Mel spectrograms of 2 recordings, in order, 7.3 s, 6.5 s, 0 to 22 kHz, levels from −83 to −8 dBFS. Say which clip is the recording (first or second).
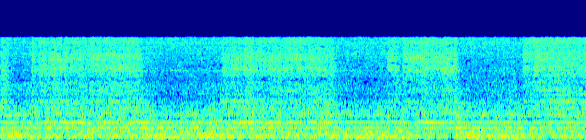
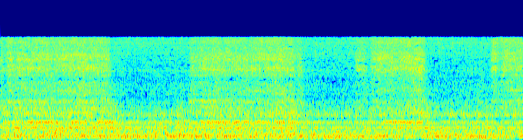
first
